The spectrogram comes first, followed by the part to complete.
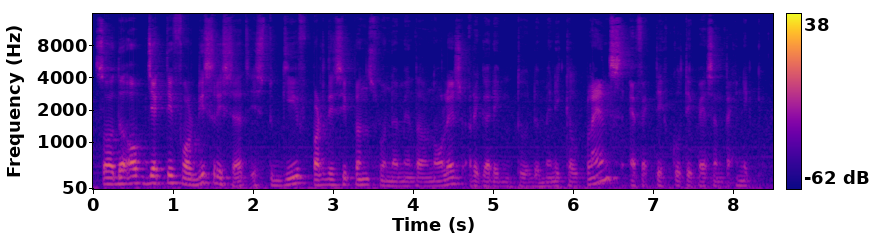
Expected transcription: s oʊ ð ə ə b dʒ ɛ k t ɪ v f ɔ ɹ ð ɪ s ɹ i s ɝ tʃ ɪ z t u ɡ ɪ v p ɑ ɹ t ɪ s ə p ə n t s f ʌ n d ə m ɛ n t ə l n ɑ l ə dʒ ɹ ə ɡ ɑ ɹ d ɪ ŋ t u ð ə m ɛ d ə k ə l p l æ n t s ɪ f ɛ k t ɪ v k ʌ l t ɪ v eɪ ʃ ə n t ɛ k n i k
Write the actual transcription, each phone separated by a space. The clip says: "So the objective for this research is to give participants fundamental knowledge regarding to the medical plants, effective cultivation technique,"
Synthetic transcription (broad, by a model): s oʊ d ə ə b dʒ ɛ k t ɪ f ɔ ɹ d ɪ s ɹ i s ɝ tʃ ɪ s t u ɡ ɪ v p ɑ ɹ t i s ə p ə n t s f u n d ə m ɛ n t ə l n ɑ l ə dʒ ɹ ə ɡ ɑ ɹ d ɪ ŋ t u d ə m ɛ d ə k ə l p l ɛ n s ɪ f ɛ k t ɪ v k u l t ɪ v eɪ s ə n t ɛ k n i k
